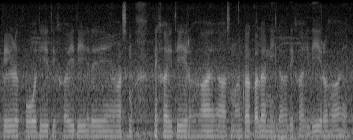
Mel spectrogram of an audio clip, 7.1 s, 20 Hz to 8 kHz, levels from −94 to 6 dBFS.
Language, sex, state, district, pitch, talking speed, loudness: Hindi, male, Maharashtra, Nagpur, 110 Hz, 160 wpm, -35 LUFS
